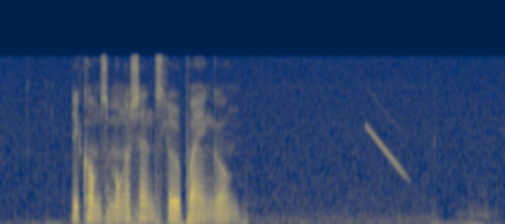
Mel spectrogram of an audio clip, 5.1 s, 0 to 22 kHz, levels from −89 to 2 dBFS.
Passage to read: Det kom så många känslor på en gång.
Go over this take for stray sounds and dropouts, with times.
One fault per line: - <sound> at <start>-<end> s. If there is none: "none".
- chirp at 3.7-4.1 s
